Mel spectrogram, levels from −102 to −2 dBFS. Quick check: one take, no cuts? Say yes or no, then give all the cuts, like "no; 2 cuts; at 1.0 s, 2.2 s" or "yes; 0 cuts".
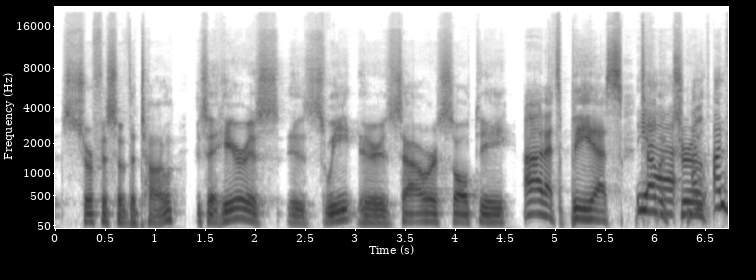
no; 3 cuts; at 1.2 s, 4.6 s, 5.7 s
